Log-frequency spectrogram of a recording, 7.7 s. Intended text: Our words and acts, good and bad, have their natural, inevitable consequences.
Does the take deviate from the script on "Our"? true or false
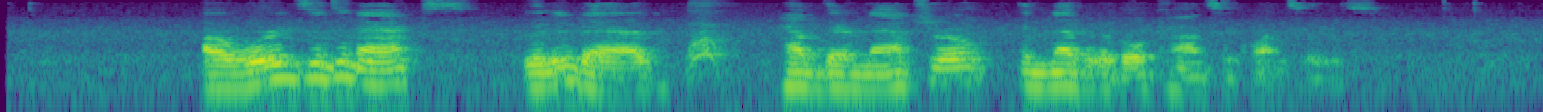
false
